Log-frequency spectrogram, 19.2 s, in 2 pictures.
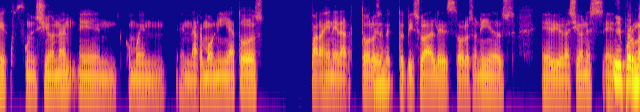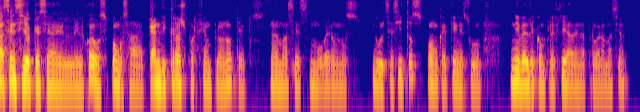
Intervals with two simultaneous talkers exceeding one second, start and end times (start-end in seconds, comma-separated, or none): none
